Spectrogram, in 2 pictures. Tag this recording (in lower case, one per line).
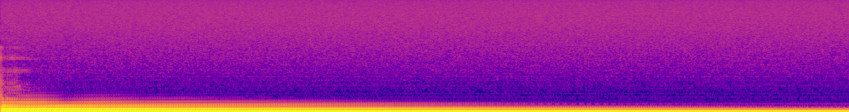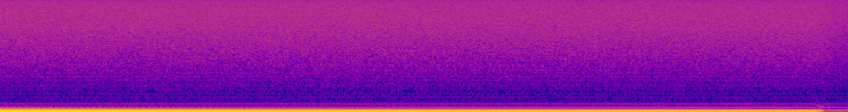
musical instrument
keyboard (musical)
piano
music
